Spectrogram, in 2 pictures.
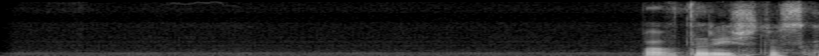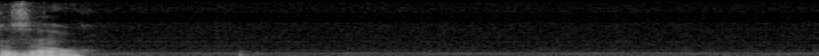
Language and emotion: Russian, neutral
